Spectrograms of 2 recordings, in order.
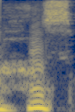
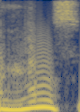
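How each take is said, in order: First: हंस with the n only nasalised, "hãs"; हंस said with a nasal vowel and no n; correct nasal pronunciation. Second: हंस with a full, clear n sound; हंस said as "hans", the n sounded out; wrong pronunciation. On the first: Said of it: "क्योंकि ये है नून गुन्ना". (हंस को नून गुन्ना से, नाक से बोलें) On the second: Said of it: "इसको हंस नहीं पढ़ेंगे". (हंस में पूरा न बोलकर, ग़लत उच्चारण) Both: Shown as a demonstration.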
